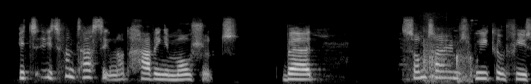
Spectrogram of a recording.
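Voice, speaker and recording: In a dry, close sound with no echo, a woman with a high pitch, ordinary pitch variation and a non-native accent speaks at a fairly slow pace. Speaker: trader. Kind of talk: casual chat. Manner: halting.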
